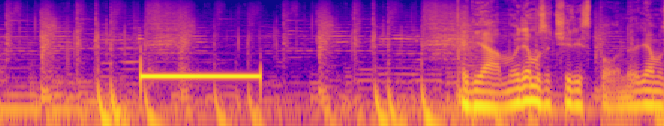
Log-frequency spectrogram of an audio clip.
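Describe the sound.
A telephone call ringing out unanswered: a single steady electronic ring tone lasting about a second, with people talking before and after it.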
